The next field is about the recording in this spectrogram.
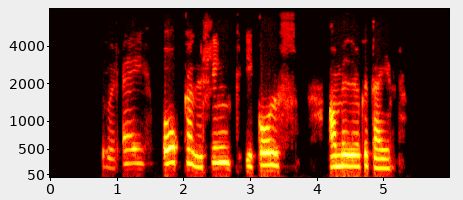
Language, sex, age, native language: Icelandic, female, 30-39, Icelandic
